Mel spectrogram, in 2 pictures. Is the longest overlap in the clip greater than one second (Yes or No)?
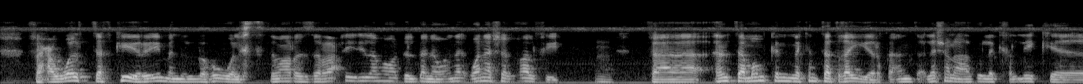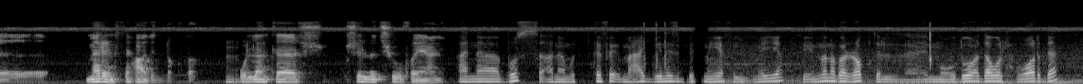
No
